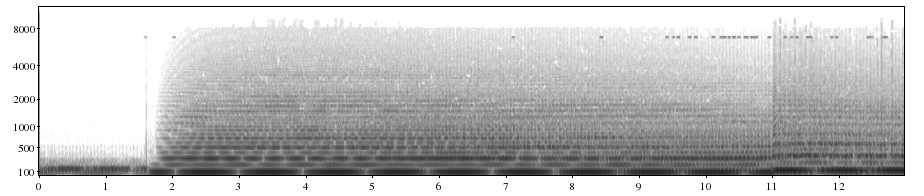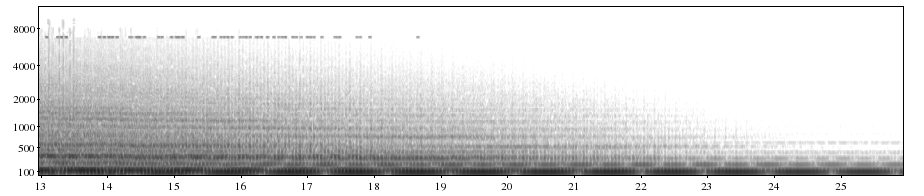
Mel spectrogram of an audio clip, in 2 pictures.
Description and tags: Alien Engine 5
A collection of Science Fiction sounds that reflect Alien spacecraft and strange engine noises. The majority of these noises have a rise and fall to them as if taking off and landing. I hope you like these as much as I enjoyed experimenting with them.
Electronic, Mechanical, Spacecraft, Noise, Futuristic-Machines, Alien, UFO, Sci-fi, Take-off, Space, Landing, Futuristic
